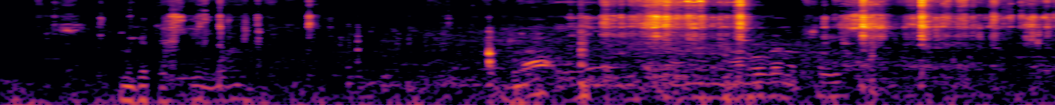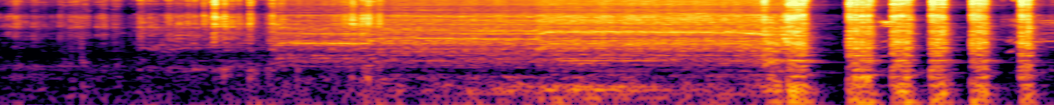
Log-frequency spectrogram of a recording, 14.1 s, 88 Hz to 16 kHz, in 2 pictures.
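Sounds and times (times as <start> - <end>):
power drill driving screw: 8.6 - 14.0.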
